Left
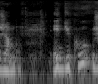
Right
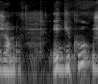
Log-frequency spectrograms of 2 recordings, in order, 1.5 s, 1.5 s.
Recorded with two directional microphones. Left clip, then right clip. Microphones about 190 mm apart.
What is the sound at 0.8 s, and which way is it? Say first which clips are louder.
Speech: right 3 dB; 70° right (ahead or behind).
